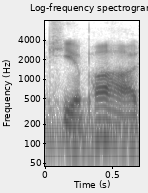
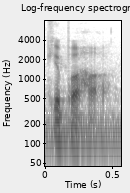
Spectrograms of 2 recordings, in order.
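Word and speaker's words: Keya Paha: the other station, that anytime any of us would say Keopaha, she would write us a letter and say it's pronounced Kippaha.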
